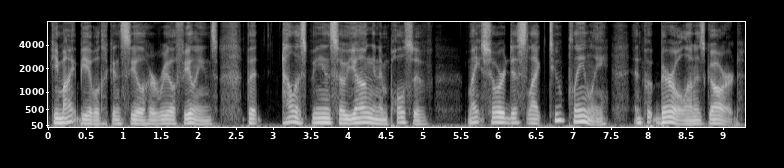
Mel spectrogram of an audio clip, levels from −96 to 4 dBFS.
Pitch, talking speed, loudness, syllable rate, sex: 120 Hz, 180 wpm, -20 LUFS, 5.2 syllables/s, male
